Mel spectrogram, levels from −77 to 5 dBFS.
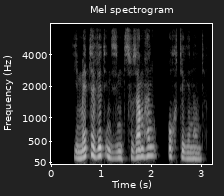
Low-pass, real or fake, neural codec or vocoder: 7.2 kHz; fake; codec, 16 kHz in and 24 kHz out, 1 kbps, XY-Tokenizer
